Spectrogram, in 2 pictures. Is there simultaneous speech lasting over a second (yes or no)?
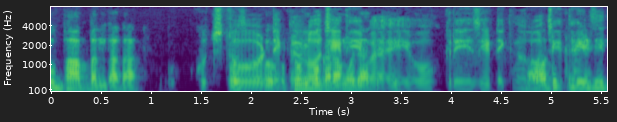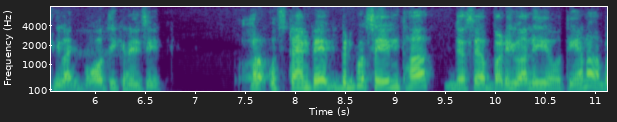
yes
